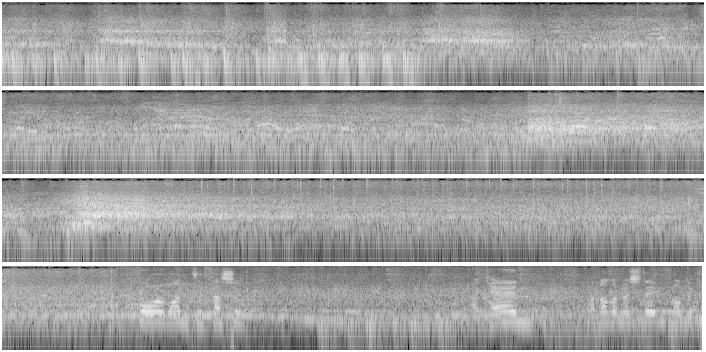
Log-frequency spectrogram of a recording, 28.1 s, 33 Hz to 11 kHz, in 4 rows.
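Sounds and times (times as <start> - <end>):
crowd voices with singing: 0.0 - 16.0, 17.8 - 28.0
crowd goal cheer: 12.3 - 23.4.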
